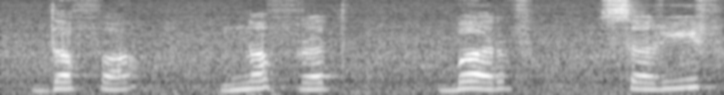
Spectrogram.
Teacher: इसके उच्चारण में होठ दांत को पूरी तरह स्पर्श नहीं करते, बल्कि कुछ इस तरह से हल्का सा स्पर्श करते हैं ताकि हवा घर्षण खाती हुई बाहर निकले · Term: दंत ओष्ठ्य ध्वनि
